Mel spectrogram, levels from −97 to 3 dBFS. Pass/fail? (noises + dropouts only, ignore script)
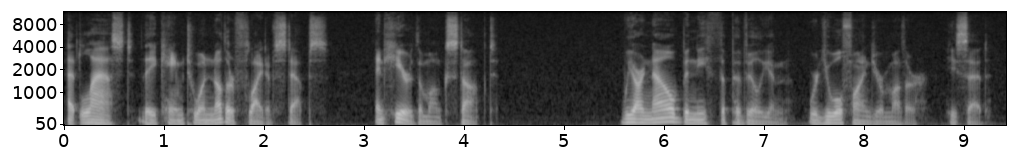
pass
